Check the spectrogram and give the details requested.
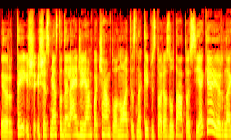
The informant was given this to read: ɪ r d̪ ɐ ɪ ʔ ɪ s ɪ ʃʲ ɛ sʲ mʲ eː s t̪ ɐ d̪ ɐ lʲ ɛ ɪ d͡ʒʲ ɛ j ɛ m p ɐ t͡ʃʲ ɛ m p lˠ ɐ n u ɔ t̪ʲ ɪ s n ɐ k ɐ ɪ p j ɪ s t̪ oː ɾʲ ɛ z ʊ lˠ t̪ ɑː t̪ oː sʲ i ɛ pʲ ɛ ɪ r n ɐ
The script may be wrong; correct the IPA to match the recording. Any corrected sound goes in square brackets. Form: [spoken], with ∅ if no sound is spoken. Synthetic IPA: ɪ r [t̪] ɐ ɪ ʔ ɪ [ʃ] ɪ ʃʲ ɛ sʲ mʲ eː s t̪ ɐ d̪ ɐ lʲ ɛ ɪ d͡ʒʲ ɛ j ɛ m p ɐ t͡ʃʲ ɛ m p lˠ ɐ n u ɔ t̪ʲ ɪ s n ɐ k ɐ ɪ p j ɪ s t̪ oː ɾʲ ɛ z ʊ lˠ t̪ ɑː t̪ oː sʲ i ɛ [kʲ] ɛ ɪ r n ɐ

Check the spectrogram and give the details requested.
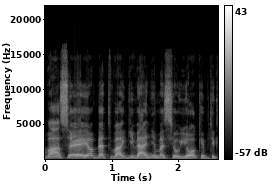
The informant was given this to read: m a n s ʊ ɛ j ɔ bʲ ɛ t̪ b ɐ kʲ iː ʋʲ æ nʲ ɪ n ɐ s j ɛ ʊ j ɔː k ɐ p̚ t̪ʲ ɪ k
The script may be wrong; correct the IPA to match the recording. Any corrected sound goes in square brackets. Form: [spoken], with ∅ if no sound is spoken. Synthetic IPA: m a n s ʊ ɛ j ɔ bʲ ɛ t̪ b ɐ [ɡʲ] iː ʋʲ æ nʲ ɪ [m] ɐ s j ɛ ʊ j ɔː k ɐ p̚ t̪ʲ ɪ k

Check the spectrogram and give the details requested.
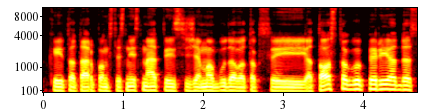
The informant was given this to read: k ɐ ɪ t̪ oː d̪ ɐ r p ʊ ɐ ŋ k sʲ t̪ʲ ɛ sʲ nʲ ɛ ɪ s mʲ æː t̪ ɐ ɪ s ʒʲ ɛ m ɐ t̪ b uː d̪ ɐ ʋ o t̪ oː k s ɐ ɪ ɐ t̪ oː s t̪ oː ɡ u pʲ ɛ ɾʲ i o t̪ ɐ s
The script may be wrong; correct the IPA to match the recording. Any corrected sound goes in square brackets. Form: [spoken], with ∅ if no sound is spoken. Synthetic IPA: k ɐ ɪ t̪ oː [t̪] ɐ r p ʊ ɐ ŋ k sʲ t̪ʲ ɛ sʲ nʲ ɛ ɪ s mʲ æː t̪ ɐ ɪ s ʒʲ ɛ m ɐ [∅] b uː d̪ ɐ ʋ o t̪ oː k s ɐ ɪ ɐ t̪ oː s t̪ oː ɡ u pʲ ɛ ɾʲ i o [d̪] ɐ s

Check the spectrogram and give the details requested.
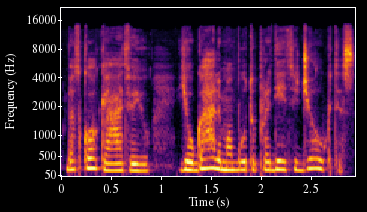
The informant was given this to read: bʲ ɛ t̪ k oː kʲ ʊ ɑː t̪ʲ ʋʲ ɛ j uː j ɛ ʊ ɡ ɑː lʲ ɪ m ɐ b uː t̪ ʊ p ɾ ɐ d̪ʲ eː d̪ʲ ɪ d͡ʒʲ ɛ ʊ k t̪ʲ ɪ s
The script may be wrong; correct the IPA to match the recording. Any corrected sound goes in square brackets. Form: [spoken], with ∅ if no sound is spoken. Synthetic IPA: bʲ ɛ t̪ k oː kʲ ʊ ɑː t̪ʲ ʋʲ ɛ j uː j ɛ ʊ ɡ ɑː lʲ ɪ m ɐ b uː t̪ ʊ p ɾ ɐ d̪ʲ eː [t̪ʲ] ɪ d͡ʒʲ ɛ ʊ k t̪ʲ ɪ s

